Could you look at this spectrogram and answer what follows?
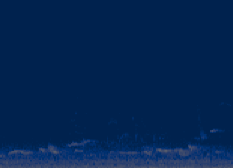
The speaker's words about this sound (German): Lange bevor der Verkehrslärm einsetzt, hallt der Gesang der Amseln durch das Tal.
